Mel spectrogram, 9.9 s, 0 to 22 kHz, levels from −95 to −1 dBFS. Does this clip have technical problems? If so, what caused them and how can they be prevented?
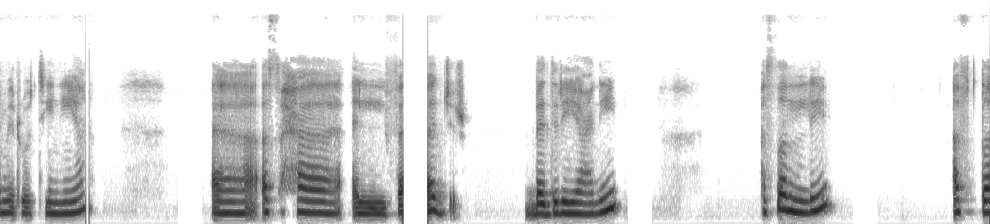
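Yes. A gap at a join of encoded pieces opens at 0.86–0.90 s, a single 37 ms silence in the speech. It comes from encoder start delay and final-frame padding left in at a splice, and its edges are smeared rather than razor-sharp. Trimming the encoder delay and padding before joining, or using gapless metadata, prevents it.

Gaps between chunks appear as 250 ms holes at 1.79, 4.04, 6.29 and 8.54 s. They recur after every 2-second chunk, and each one is longer and more regular than the splice gap. Buffering and scheduling chunks back-to-back so playback never waits between them prevents this.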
